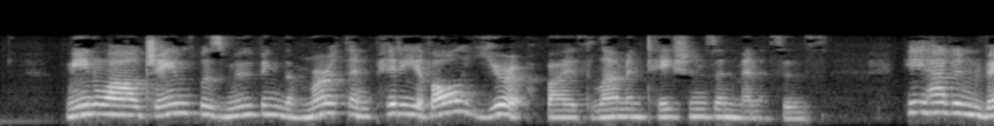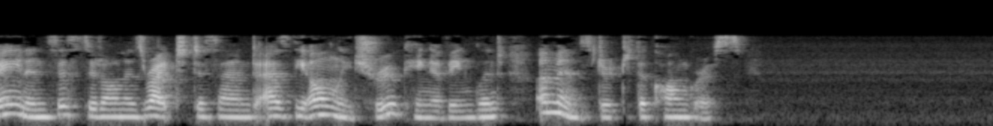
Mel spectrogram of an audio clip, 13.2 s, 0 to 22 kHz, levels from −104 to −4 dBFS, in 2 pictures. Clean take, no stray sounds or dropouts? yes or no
yes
